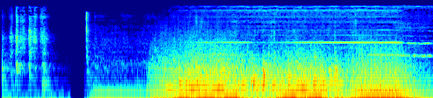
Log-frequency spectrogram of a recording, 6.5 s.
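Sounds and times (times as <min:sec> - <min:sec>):
explosion: 0:02.2 - 0:06.4.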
